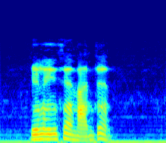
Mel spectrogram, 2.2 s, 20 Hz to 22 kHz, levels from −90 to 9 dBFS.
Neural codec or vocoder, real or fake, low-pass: codec, 16 kHz, 4 kbps, FreqCodec, larger model; fake; 7.2 kHz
